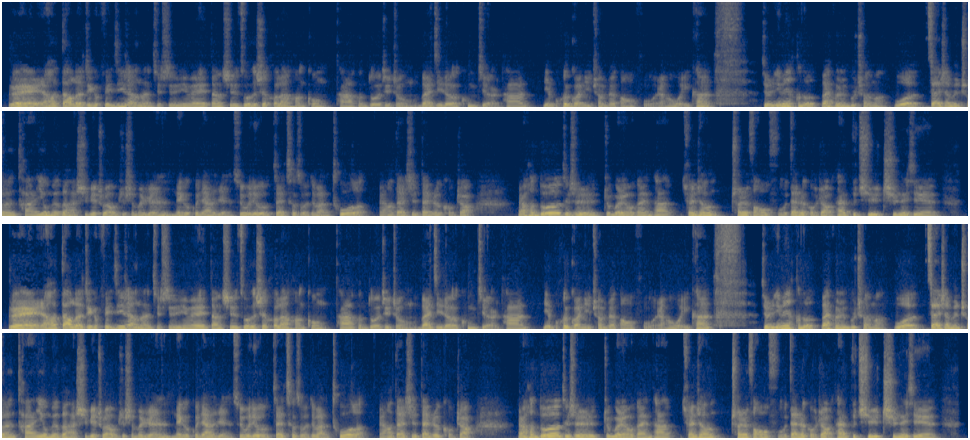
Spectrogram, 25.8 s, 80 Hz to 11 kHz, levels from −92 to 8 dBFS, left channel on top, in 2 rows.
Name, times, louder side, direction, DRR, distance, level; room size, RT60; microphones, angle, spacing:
voice 1, 0.1-25.4, right 3 dB, 50° right, 0.6 m, -24 dB
2.9 x 2.8 x 3.3 m
head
